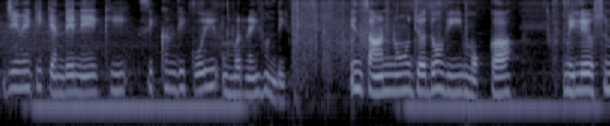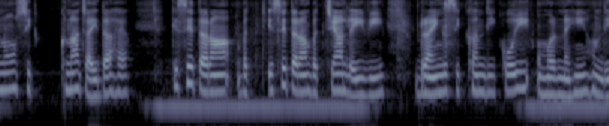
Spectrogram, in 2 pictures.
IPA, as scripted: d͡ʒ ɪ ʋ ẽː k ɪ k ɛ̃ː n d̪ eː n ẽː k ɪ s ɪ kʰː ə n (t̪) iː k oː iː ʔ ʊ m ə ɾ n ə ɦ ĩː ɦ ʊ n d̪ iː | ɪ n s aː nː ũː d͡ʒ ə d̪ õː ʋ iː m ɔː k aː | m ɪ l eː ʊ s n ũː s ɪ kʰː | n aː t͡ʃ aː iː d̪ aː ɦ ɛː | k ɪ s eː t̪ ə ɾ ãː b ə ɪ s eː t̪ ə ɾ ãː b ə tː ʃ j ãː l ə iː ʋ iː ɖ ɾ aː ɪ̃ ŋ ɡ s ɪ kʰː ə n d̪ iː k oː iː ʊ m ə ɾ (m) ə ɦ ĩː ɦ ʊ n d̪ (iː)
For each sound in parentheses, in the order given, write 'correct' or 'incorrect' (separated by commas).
incorrect, incorrect, correct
